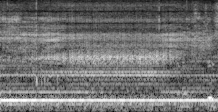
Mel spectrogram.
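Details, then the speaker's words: Pool cleaner booster pump (main pump works): a loud low electrical hum with no healthy spin-up whine. The impeller spins at only half speed. Bad, burnt-out motor needing replacement. "just not spinning at full speed, spinning at half speed. So that tells us the motor's bad. We're gonna have to replace that."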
